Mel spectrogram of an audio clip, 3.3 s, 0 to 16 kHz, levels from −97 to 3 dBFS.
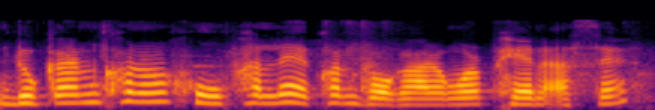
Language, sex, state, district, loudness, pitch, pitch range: Assamese, female, Assam, Sonitpur, -14 LUFS, 250 Hz, 215-270 Hz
